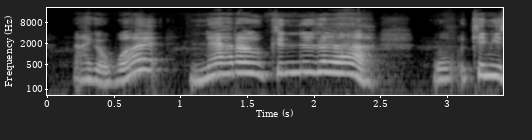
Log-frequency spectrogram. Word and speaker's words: natto: But we do have another natto product called nattokinase, or nattokinase, depends on how you want to say that.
